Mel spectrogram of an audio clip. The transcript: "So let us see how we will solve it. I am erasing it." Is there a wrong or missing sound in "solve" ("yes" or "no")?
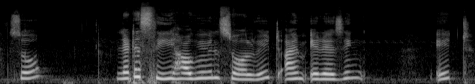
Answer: no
